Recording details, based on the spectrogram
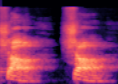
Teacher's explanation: शा का मतलब है जीभ तालू से छूती है, ठीक है ना, तो संघर्ष करती हुई दिखती है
